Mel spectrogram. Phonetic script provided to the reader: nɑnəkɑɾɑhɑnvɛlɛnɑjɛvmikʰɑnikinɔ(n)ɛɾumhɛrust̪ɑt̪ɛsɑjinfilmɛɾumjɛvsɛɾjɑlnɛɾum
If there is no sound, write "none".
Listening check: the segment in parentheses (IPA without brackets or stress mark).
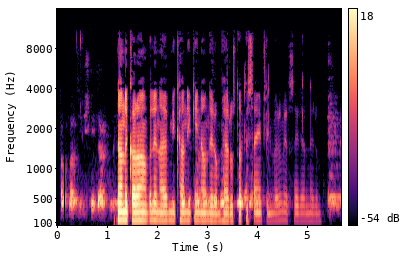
n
